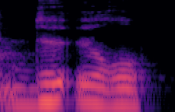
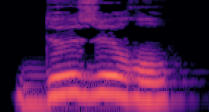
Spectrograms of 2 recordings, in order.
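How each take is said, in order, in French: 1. Aucun son Z ne relie le nombre au nom. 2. Un son Z relie le nombre au nom. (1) "et pas" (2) "vous entendrez le son Z"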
